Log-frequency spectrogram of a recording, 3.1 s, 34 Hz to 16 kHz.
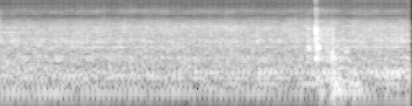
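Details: Nissan Patrol ZD30 diesel with low compression, after an hour at normal temperature: steady, even idle with a low, smooth beat and one brief clack near the end; some blue smoke and a slightly noisy timing chain noted; normal idle.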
